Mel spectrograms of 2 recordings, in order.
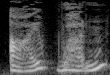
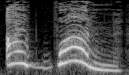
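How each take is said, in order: First: Tentative, hushed realisation; stunned disbelief. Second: High, exultant cry; overjoyed. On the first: Girl takes in that she won, stunned disbelief. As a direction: test the words as if unsure. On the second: Girl fully believes she won, overjoyed. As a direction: burst with joy at winning. Joy bursts out. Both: Acted.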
